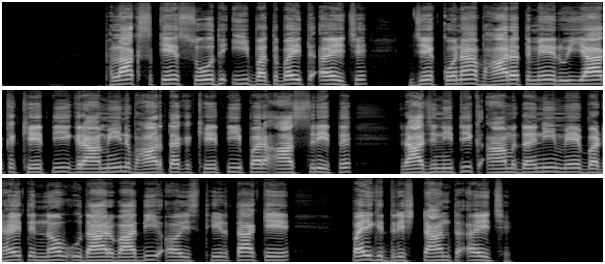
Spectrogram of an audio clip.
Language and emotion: Maithili, neutral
